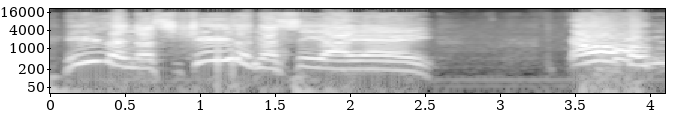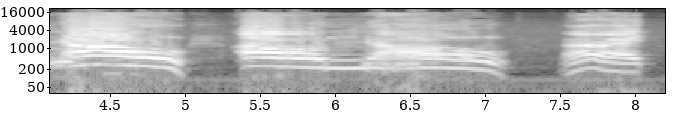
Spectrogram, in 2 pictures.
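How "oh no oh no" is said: louder, higher cry of alarm; mock horror. Streamer reacting to chat's CIA reveal, higher and louder mock horror. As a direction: wail it like the sky is falling.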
